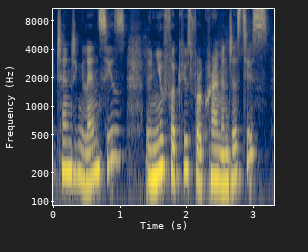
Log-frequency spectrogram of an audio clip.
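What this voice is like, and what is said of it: Polished English accent. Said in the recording (French): “Quel accent Quelle classe. C'est très bien.”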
